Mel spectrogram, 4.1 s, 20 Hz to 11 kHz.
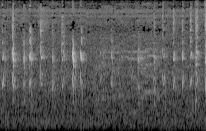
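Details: A large quail at its grain in summer, 3 July 2021, utters sharp clipped chirps, several quick ones, a short pause, then a renewed even run of notes.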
